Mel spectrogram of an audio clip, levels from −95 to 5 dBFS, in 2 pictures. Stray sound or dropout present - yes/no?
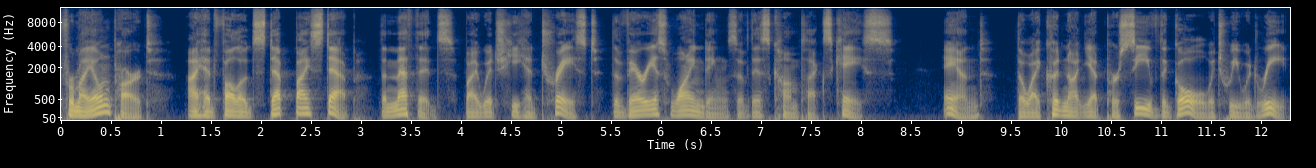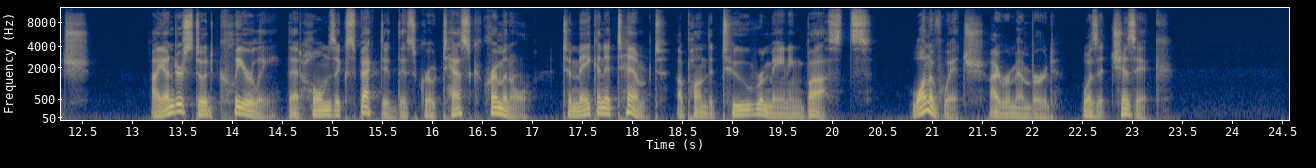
no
